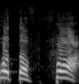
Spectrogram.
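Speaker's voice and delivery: very high, exasperated, disbelieving exclamation.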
